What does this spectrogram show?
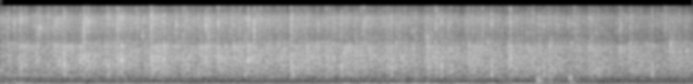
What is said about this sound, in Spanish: Aleluya, gloria a Dios. Dale un aplauso al que vive para siempre.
